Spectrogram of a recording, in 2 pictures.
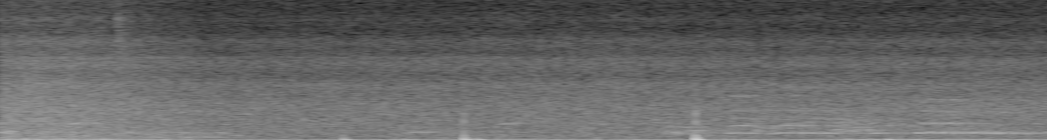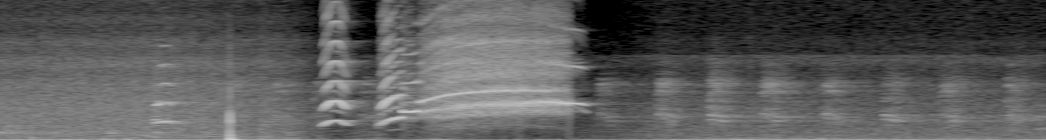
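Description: Harpy eagle calling: a quick run of four short falling notes, then one long high wail about seven seconds in. A few sharp knocks come earlier over steady outdoor background noise.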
